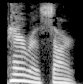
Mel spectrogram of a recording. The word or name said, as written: perisarc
